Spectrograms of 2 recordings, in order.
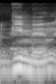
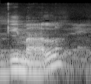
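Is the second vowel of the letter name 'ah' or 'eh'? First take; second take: eh; ah. First: The second vowel sounds like 'eh'. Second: The second vowel sounds like 'ah'. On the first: The speaker calls it wrong. "it's not Gimel" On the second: The speaker calls it right. "it's Gimal"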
